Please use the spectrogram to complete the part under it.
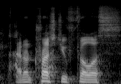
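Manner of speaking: ordinary talk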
